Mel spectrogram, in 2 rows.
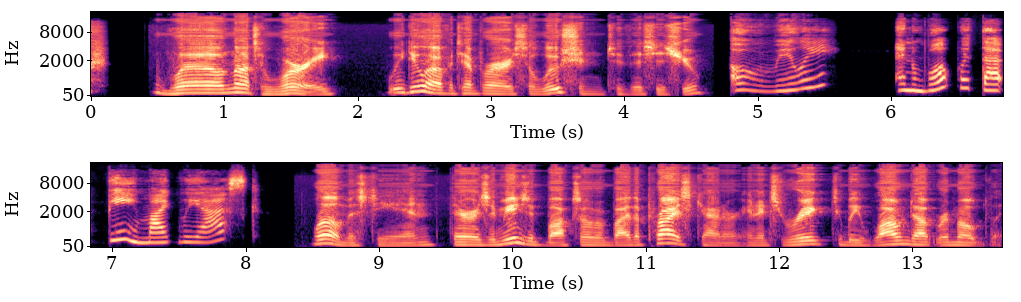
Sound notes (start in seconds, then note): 4.8 curiously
